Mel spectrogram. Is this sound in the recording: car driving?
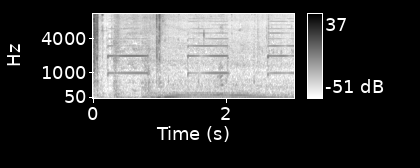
yes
